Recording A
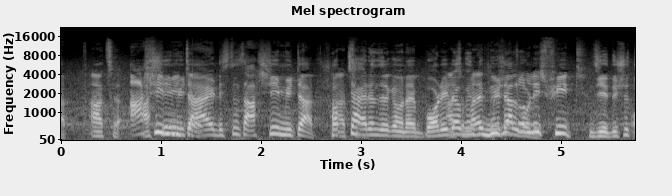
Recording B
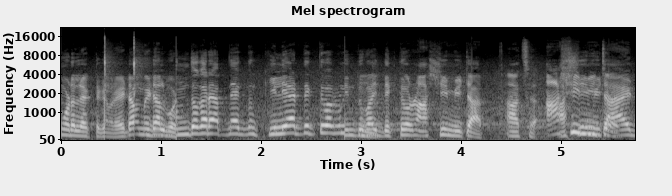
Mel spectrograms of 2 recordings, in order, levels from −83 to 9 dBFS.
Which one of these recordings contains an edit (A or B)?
B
